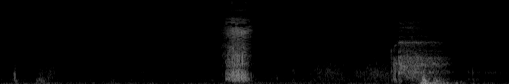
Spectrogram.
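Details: Stifled adult male sneezes: faint breaths, then a held-back sneeze followed by a louder, partly released sneeze, in a quiet room.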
